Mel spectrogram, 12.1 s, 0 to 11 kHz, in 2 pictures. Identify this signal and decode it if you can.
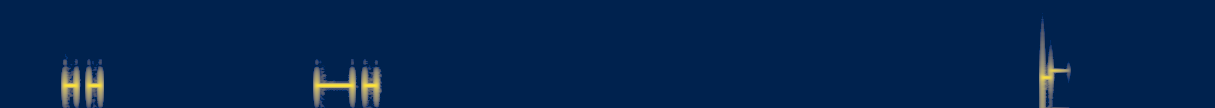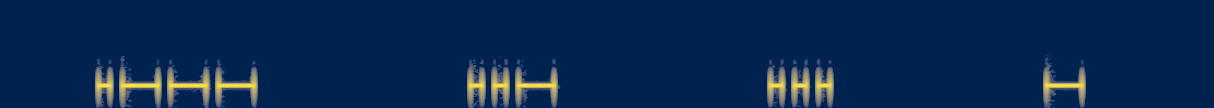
Morse code, heard as a keyed tone, about 20 wpm, spaced as for 7 wpm, 690 Hz. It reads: IN JUST
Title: 6x Character Spacing - Top 200 Words - 20wpm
